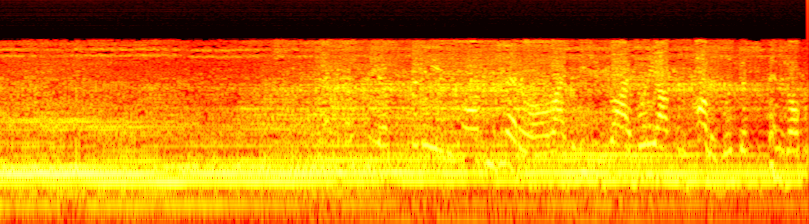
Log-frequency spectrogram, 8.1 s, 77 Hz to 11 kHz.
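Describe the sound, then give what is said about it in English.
The 5:30 plane for New York takes off at the airport in Burbank with a loud, steady engine roar and a deep droning hum, while indistinct voices in a watching crowd rise and chatter over it in the second half. “As the 5:30 plane takes off for New York, in the crowd are two girls.”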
